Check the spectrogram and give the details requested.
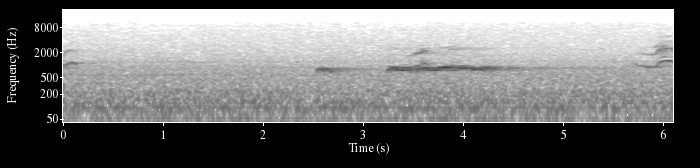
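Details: Male and female tawny owls answering each other at a nest box at night, March 2015, the female moving to a branch: low drawn-out hooting in the middle, with sharper, higher upward-flicking calls at the start and end.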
